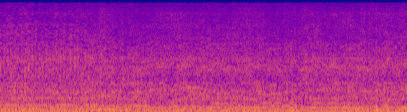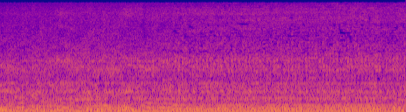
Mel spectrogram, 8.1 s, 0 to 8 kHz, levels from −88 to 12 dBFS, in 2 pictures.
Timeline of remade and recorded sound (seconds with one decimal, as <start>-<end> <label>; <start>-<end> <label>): 0.0-0.9 recorded; 0.9-5.8 remade; 5.8-8.1 recorded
